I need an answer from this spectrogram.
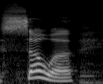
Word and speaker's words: sower: called parable of the sower as in a person who sows things like the sowing of seeds and things like that I don't know why I thought this would be pronounced sour I'm very sorry I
